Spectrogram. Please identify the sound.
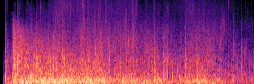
Rumbling Rocky sound
rock slide quake sound.
so i made this when making a video as an activity with some friend (nothing big probably not even going to be published publicly) and i decided i would put it up here after using some of the sound from this site.
i used a program called Audacity to edit multiple recordings together to achieve the right effect (in this cause a wall crumbling to the ground) i used a thunder recording as well as rocks hitting the ground some explosion sound and a gravely sound.
i didnt record any of the samples i use myself, here are the samples i used.
i dont believe i broke any copy right, said "You are free To sample, mash-up, or otherwise creatively transform this work"
crush, earth-quake, rock-slide, rocky, rolling, rumble, rumbling, shatter, thunder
